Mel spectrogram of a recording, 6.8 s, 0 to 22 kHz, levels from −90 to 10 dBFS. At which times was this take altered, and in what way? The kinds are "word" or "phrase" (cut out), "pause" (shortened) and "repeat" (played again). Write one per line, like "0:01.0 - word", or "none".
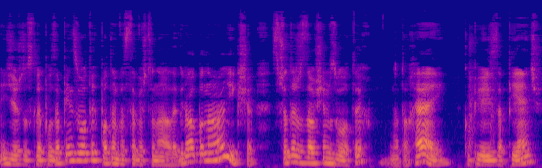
none

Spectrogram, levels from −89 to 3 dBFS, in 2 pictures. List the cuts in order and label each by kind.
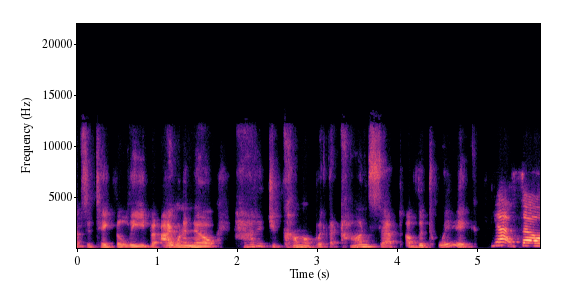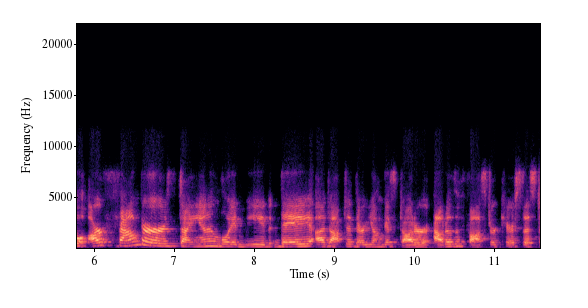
0:05.1 - pause

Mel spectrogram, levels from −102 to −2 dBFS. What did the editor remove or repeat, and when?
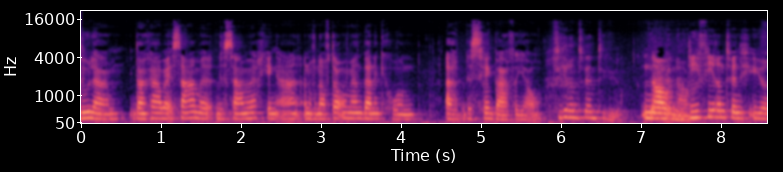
0:04.4 - pause

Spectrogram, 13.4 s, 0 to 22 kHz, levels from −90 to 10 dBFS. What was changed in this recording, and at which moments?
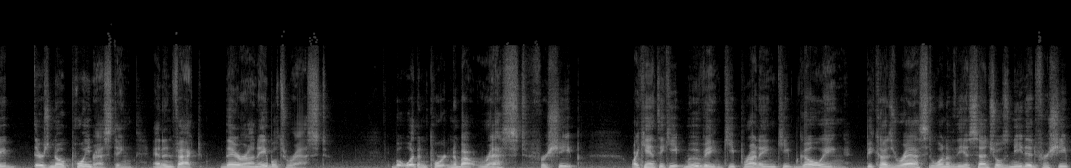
0:01.2 - word
0:05.2 - word
0:10.7 - pause
0:11.6 - word

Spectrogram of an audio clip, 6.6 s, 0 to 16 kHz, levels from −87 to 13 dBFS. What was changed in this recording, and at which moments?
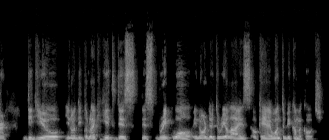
0:01.7 - phrase

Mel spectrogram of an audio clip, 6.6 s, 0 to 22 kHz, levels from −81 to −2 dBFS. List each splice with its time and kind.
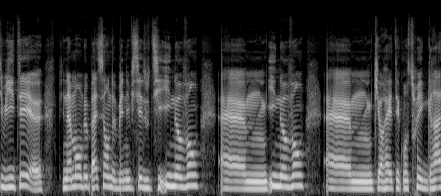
0:01.2 - word
0:04.0 - repeat

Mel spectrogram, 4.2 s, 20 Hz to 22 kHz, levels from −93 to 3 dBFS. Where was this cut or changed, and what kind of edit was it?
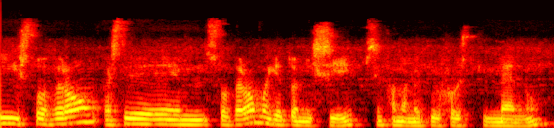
none

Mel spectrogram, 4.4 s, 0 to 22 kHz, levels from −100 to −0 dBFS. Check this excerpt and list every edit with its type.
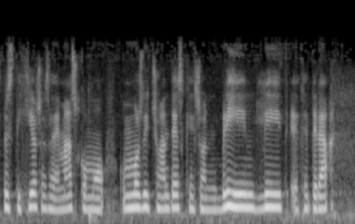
none

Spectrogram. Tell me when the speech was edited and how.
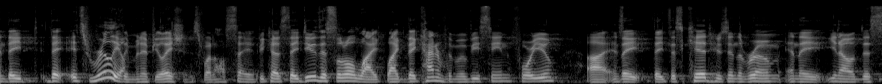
0:01.2 - word
0:02.5 - word
0:03.8 - word
0:04.5 - word
0:06.2 - word
0:06.7 - word

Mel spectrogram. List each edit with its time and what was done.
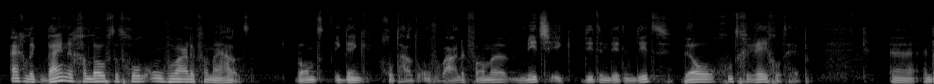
0:02.6 - pause

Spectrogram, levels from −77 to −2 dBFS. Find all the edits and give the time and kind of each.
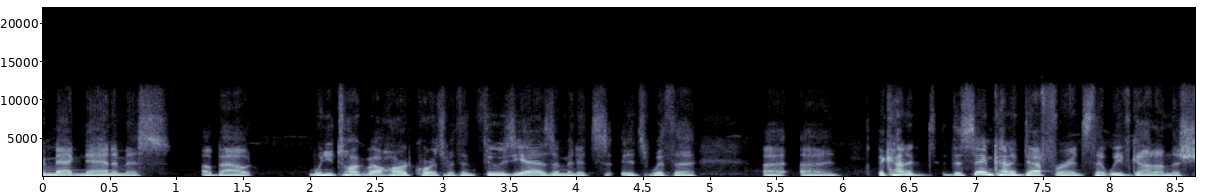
none

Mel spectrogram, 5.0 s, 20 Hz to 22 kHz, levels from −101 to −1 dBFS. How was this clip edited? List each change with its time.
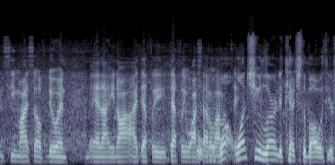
0:01.3 - word

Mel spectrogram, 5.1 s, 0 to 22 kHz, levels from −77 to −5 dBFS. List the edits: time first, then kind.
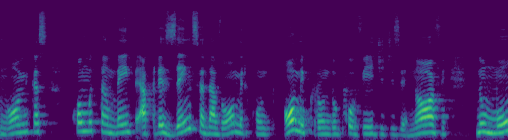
0:01.3 - word
0:02.2 - word
0:03.4 - word

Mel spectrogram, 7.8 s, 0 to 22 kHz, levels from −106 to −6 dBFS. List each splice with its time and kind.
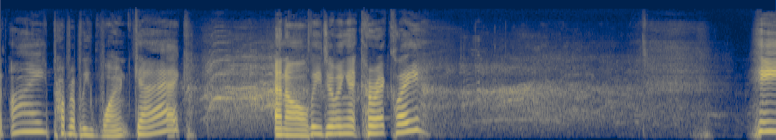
0:03.1 - word

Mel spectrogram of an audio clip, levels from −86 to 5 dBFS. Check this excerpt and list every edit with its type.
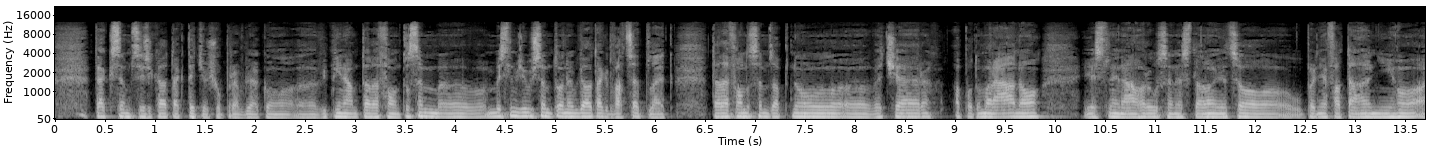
none

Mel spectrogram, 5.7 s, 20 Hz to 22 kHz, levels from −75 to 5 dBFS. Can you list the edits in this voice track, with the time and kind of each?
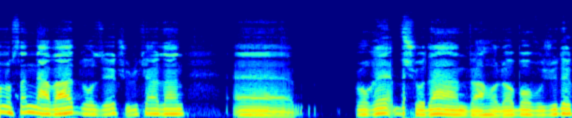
0:01.2 - word
0:03.6 - word
0:04.0 - word

